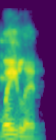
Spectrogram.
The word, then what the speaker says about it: Whelan: Is it Whelan or Whalen? Am I saying it right? Whelan or Whalen? I think Can it's y'all Whelan. check in my ear? Yeah, is it Whelan? Okay.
